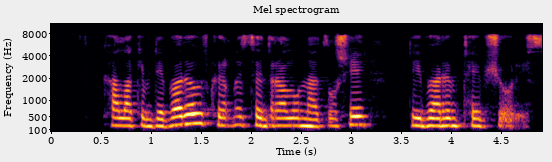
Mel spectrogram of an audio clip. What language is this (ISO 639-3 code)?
kat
